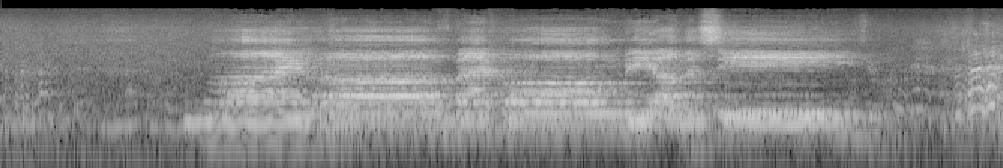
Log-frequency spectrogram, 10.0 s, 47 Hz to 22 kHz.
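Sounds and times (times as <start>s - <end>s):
male quartet singing a cappella: 1.9s - 9.0s.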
